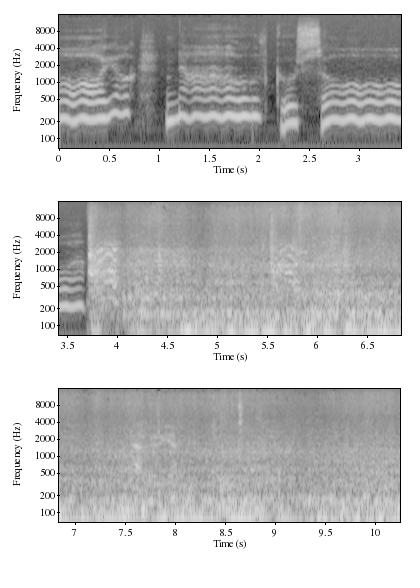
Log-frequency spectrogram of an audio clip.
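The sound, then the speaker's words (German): A fast, seaworthy motorboat, like a small sea-rescue cruiser, running at sea off a remote Scottish archipelago. After a few seconds of a voice, a steady broad engine roar mixes with rushing wind and water and continues to the end. “Unser Motorboot ähnelt einem kleinen Seenotrettungskreuzer. Seetüchtig, schnell, voll modernster Technik.”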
